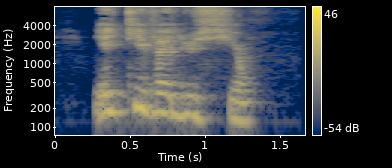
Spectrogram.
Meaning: first-person plural imperfect subjunctive of équivaloir
- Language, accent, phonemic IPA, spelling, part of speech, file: French, Canada, /e.ki.va.ly.sjɔ̃/, équivalussions, verb, LL-Q150 (fra)-équivalussions.wav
